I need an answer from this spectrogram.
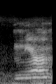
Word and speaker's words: ज्ञान: उच्चारण बहुत शुद्ध करते जसे आपने एक शब्द पढ़ा होगा ज्ञान ज्ञान जो है व ज से शुरू नहीं होता उस शब्द का उच्चारण ज है ही नहीं व बोलना ही बहुत कठिन है जैसे हम कहते यज्ञ तो यज्ञ नहीं होता है यज होता है ज्ञान नहीं होता है जन होता है ऐसा शुद्ध संस्कृत अगर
